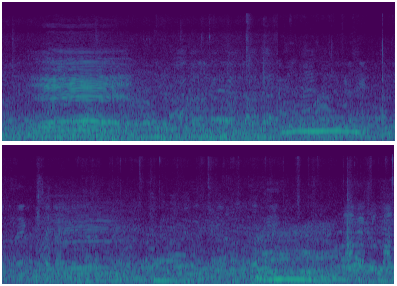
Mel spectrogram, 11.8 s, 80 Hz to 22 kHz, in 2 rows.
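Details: Improved-breed dairy cows with calves at Ambari livestock market, Parbatipur, Dinajpur, on 28 April 2025: several drawn-out, arching moos, some long and low, one higher and rising-falling near the end, over steady crowd chatter and market bustle.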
